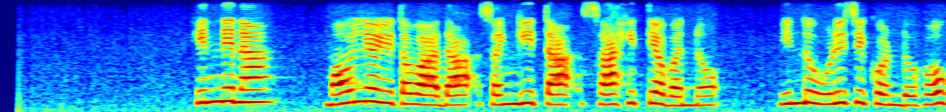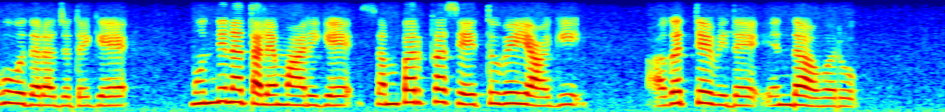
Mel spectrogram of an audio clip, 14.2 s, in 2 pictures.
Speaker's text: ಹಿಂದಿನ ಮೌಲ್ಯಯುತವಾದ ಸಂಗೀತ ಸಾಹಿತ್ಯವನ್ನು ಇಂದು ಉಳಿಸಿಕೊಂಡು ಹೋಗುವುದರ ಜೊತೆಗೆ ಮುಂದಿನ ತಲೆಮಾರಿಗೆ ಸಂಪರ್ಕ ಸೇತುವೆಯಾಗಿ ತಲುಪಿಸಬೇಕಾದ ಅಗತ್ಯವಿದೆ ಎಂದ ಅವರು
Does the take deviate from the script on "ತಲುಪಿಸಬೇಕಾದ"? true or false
true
